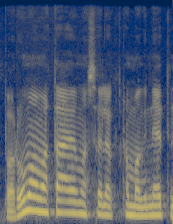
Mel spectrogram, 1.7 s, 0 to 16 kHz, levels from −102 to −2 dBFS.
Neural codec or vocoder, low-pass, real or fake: none; 14.4 kHz; real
